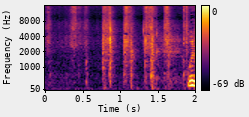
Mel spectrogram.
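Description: A deck of cards being shuffled: a run of soft, quick card flicks and rustles.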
